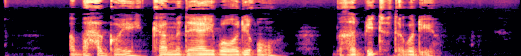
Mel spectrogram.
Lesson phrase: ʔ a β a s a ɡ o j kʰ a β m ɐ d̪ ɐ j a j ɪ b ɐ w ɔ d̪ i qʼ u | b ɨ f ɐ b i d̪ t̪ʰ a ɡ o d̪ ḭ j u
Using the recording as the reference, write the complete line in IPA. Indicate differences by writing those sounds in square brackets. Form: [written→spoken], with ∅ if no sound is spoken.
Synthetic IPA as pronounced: ʔ a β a [s→ħ] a ɡ o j kʰ a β m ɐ d̪ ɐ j a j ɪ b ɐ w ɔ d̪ i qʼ u | b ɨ [f→x] ɐ b i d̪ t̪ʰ [a→ɐ] ɡ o d̪ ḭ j u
